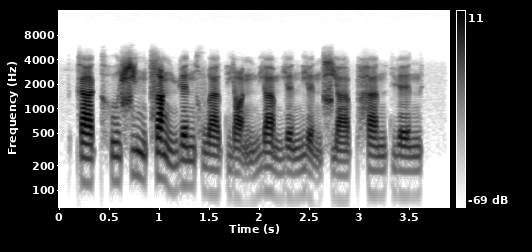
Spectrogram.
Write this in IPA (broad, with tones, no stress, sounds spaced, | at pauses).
k ä˥ kʰ u˥ ɕ i˥˧ ŋ t͡s ɑ˥˩ ŋ m ɥ ɛ˥ n x w ä˧˥ t̪ j ɑ̰˨˩ ŋ m j ä˥˩ m j ɛ˧˥ n j ɛ̰˨˩ n ɕ j ä˧˥ pʰ a˥ n t̪ ɥ ɛ˥ n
